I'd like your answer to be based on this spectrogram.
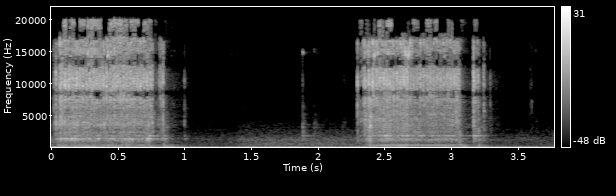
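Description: A Snap-on Brute CTR762ODB cordless ratchet whirs loudly in two separate bursts of under a second each, with a high mechanical whine and clicking gear chatter and a quiet gap between them.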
